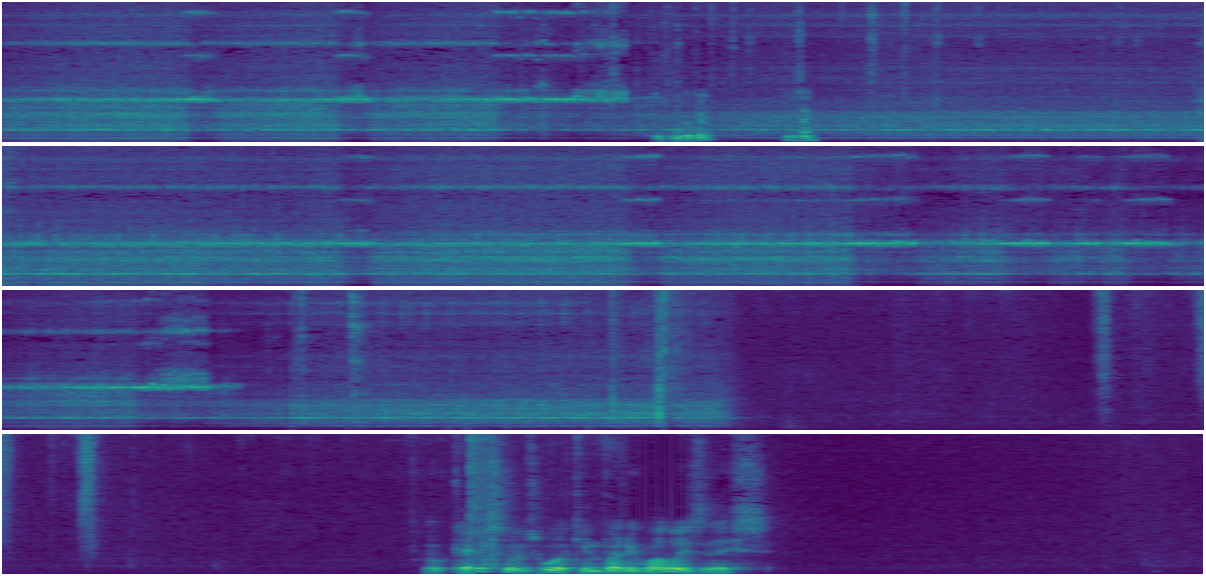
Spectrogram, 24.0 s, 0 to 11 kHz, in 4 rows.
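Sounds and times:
fly cutter cutting metal: 0.0s - 15.7s
mill motor whine: 0.0s - 15.7s.

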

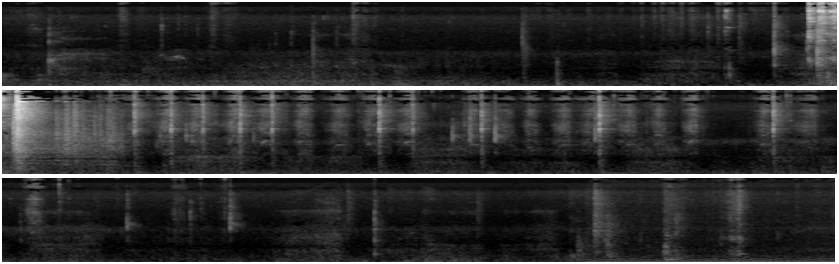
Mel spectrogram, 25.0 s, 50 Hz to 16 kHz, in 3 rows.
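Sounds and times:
small metal parts rustling: 8.0s - 10.3s.

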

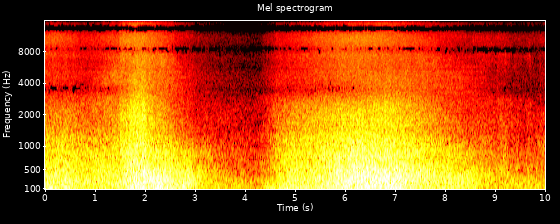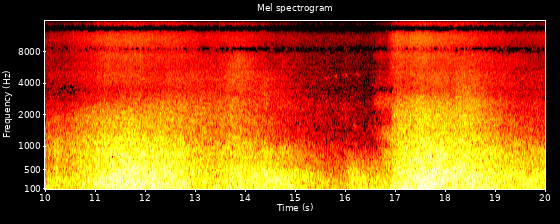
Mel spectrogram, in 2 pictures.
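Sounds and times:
small waves breaking on sand: 0.0s - 15.5s, 16.5s - 20.0s.

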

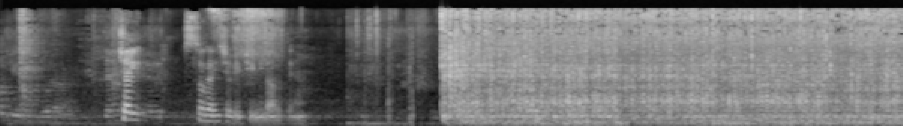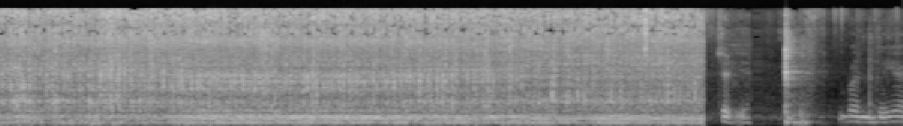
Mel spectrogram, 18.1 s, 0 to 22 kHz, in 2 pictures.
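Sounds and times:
electric mixer grinder running: 4.4s - 16.1s.

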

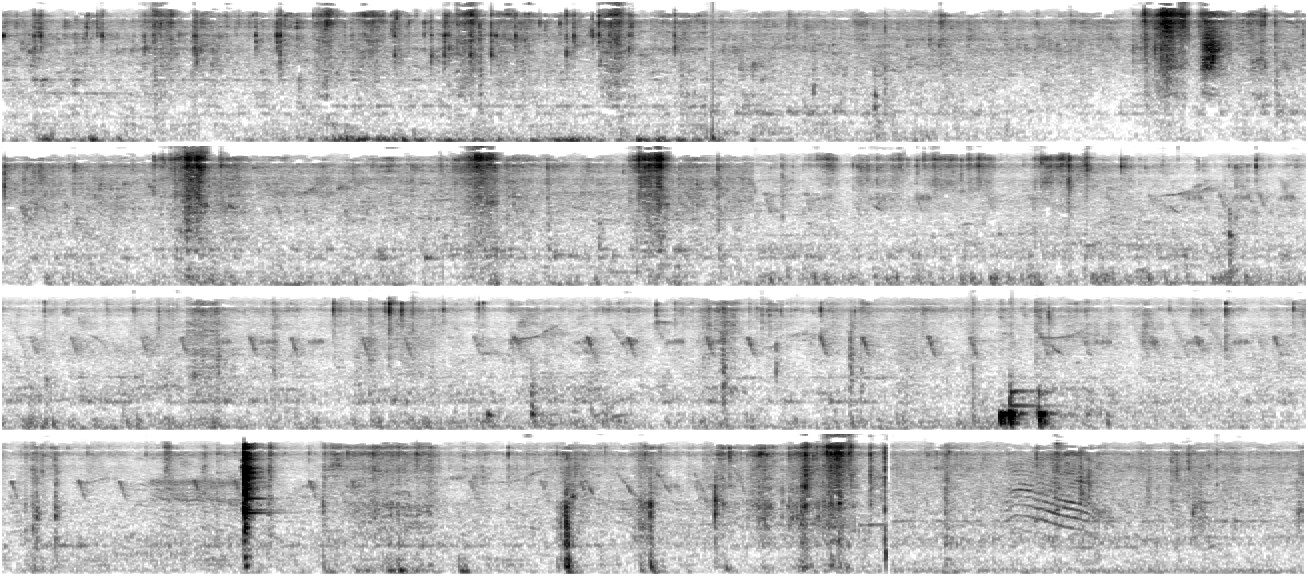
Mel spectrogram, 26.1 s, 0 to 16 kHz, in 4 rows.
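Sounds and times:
metal pot clank: 18.0s - 18.4s.

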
